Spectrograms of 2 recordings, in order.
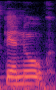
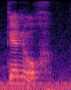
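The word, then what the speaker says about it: genug: So the German word for enough is ganuk and it is um ge n u ganuk is a little closer.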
